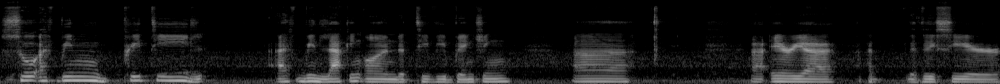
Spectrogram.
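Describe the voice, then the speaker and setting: A man at medium pitch, very slow, with long, frequent pauses. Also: ordinary pitch variation. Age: 30s. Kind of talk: casual talk to camera. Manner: jittery, hesitant.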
